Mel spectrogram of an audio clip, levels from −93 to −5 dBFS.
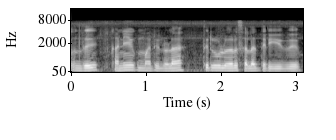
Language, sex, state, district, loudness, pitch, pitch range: Tamil, male, Tamil Nadu, Kanyakumari, -18 LUFS, 125 Hz, 115-130 Hz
